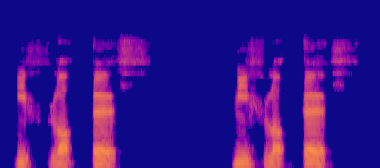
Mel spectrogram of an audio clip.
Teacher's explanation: This aleph is pronounced as a glottal stop because there is a vowel that belongs to it. The holam over the top on the left belongs to the aleph, so you know to pronounce it as a glottal stop and not silent.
